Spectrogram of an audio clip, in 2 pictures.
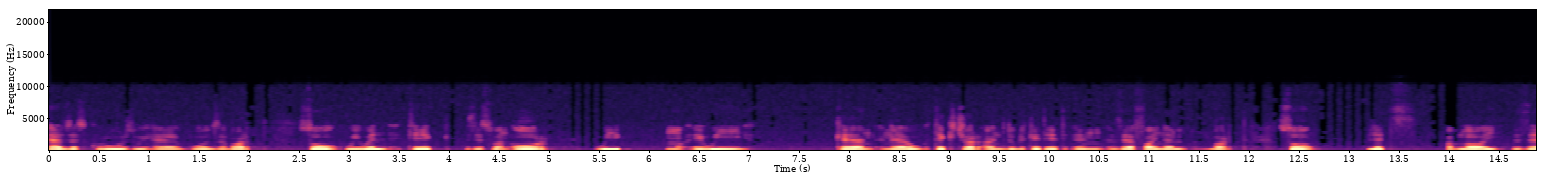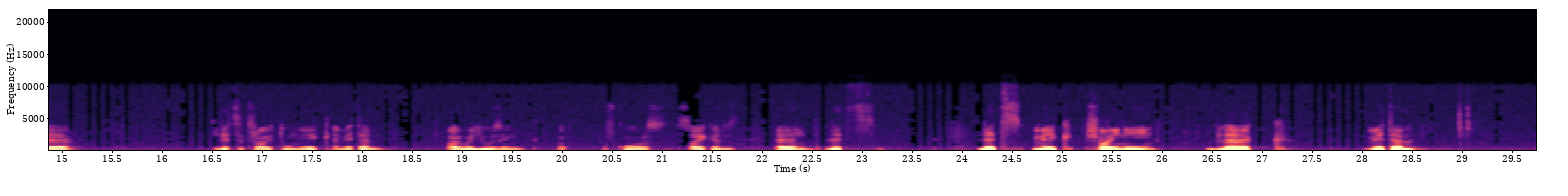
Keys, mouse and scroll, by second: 1.0-2.0 middle drag, 2.0 KP_3, 6.6-9.0 middle drag, 10.6 ctrl+s, 12.7-14.6 right drag, 15.9-23.2 drag.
